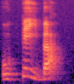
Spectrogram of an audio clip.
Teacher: aux, which is pronounced o for plural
